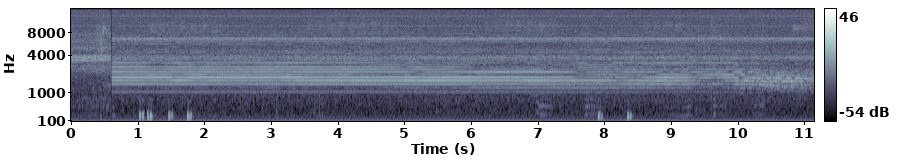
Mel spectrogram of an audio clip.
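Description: A few dull thuds of hands patting and pressing wet clay on a kiln wall: three close together about a second in and two more near eight seconds. A steady high-pitched insect buzz runs behind them.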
